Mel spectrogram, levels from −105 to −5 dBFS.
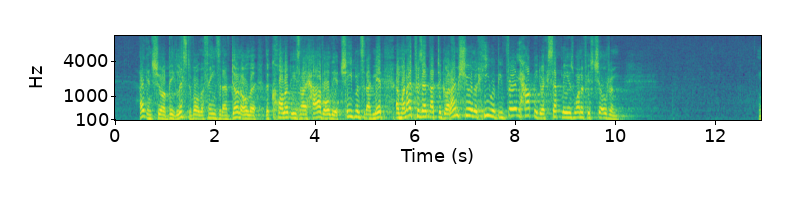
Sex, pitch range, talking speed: male, 125-185 Hz, 225 wpm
